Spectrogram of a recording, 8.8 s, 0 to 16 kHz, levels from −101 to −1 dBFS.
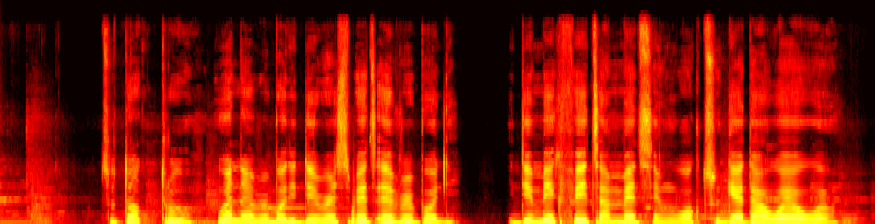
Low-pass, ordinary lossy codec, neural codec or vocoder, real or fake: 14.4 kHz; none; none; real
